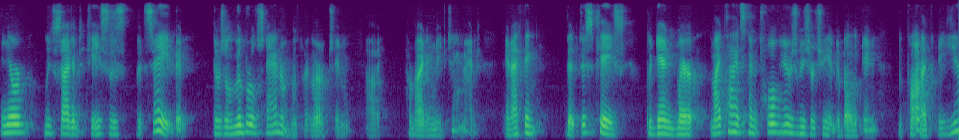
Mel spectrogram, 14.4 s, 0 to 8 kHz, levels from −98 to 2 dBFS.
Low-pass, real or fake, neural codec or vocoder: 7.2 kHz; fake; autoencoder, 22.05 kHz, a latent of 192 numbers a frame, VITS, trained on one speaker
